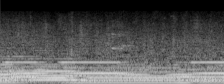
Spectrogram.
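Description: Pipe organ playing sustained chords, the chord changing a few times.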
